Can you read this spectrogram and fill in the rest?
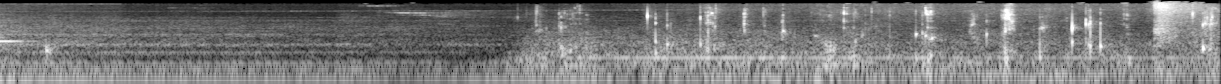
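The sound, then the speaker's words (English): A delivery truck's engine rumbles steadily as it arrives to drop off supplies, then gives way to a burst of air-brake hissing, clattering and crunching noises as the truck comes to a stop. “Every day, trucks drop off our supplies there. I believe that's them right now.”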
